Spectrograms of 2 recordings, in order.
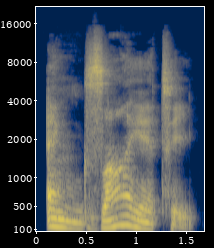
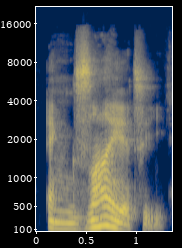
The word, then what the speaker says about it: anxiety: Anxiety. Remember that we pronounce the letter X as X here with G and Z, angs, and then you pronounce the I as, again, you've guessed it, an I. Anxiety.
